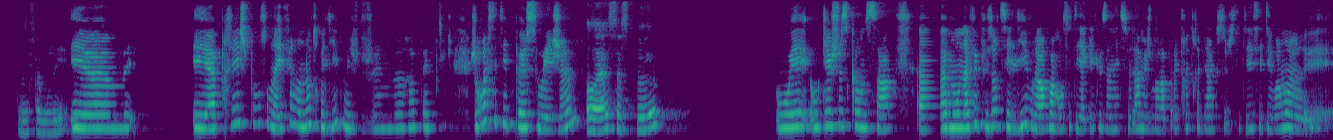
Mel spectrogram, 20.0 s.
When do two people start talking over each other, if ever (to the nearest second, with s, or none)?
none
